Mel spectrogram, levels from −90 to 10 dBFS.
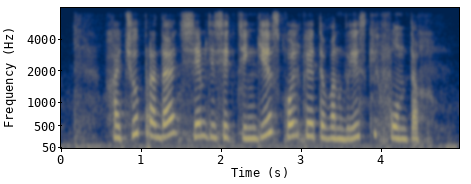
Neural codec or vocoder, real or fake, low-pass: codec, 16 kHz, 16 kbps, FunCodec, trained on Chinese and English, 50 frames a second; fake; 7.2 kHz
